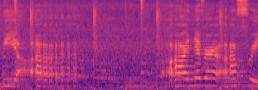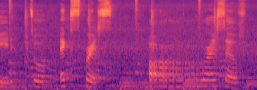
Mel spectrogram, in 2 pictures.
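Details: Woman who calls herself a Jamaican stutterer, speaking about her own stammer; stuttering.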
